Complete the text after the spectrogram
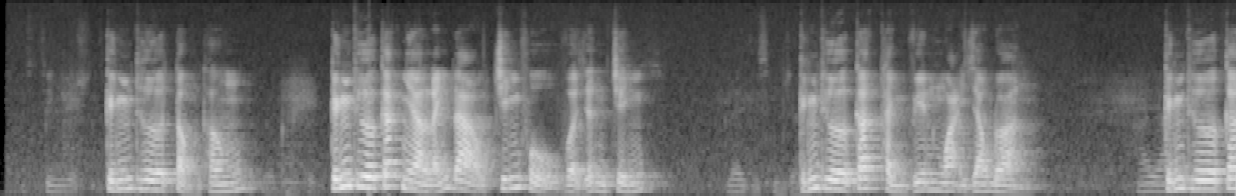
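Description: A man speaks steadily and clearly through a microphone.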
